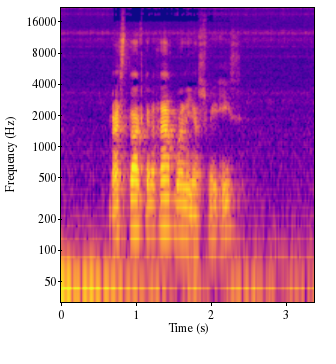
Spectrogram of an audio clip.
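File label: "mister", slang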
